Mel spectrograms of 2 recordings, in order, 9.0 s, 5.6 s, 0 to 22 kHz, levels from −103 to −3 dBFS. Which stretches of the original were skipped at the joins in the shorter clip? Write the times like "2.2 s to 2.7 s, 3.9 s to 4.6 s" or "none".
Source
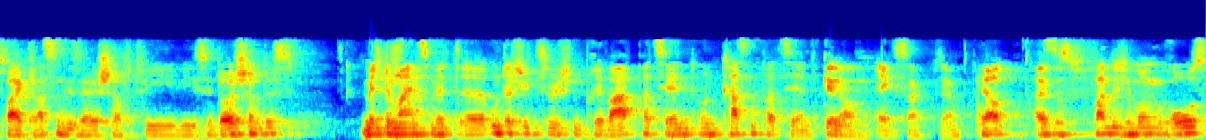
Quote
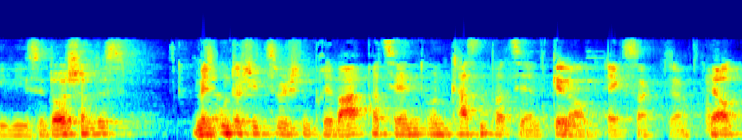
2.9 s to 3.6 s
